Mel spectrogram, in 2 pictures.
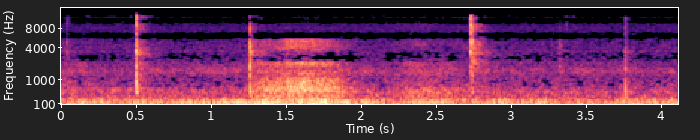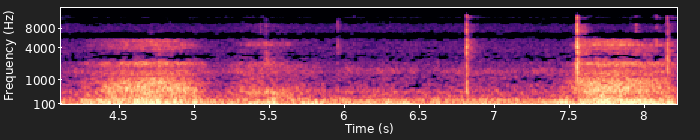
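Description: A small blue-handled blade scratches and carves shallow grid lines into a solid, hand-sized rectangular bar of pink soap with white streaks, held in one hand. Sharp, bright ticks mark each cut, between soft, grainy scraping swells over a steady low background rumble.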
